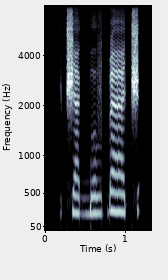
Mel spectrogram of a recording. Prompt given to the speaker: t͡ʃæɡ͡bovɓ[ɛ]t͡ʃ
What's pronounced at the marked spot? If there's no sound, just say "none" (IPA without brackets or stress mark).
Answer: æ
